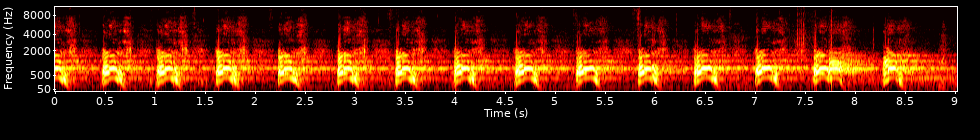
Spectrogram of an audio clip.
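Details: Copper, a Walker coonhound known as an accurate tree dog, barks at the tree on a coon hunt; a long run of evenly spaced, forceful barks, about two per second, each sliding downward, in a grainy old recording.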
